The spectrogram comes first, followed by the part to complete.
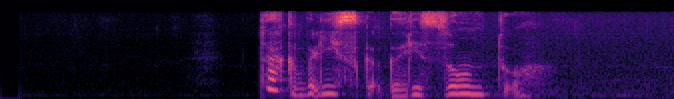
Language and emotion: Russian, sad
